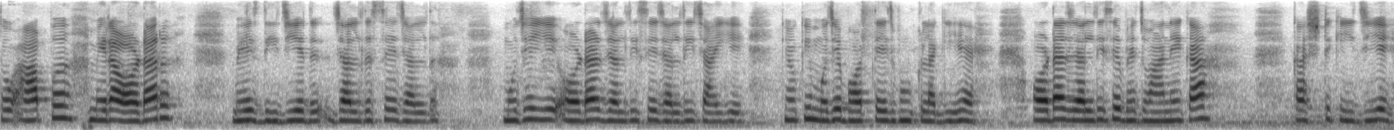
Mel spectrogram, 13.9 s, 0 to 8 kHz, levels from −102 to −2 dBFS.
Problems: constant background noise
